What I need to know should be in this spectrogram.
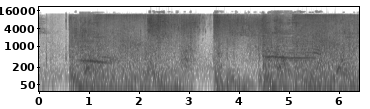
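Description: A huge beast lets out loud, shrill shrieks.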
